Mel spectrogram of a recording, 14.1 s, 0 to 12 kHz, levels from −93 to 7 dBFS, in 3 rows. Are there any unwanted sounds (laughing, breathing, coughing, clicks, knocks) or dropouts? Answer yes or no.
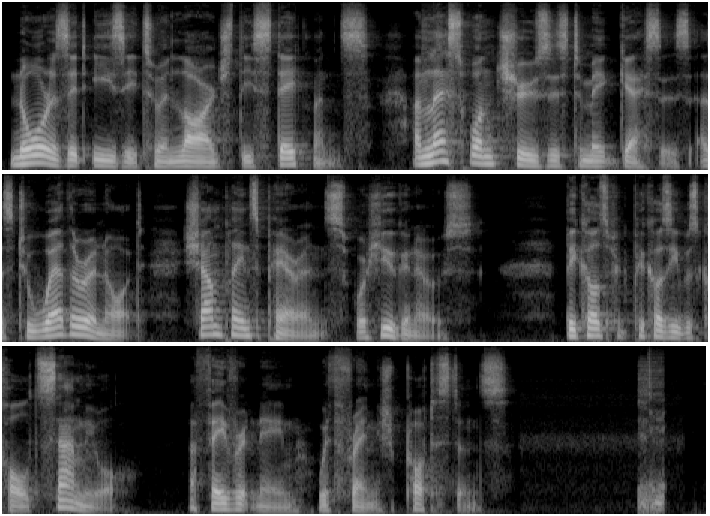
yes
